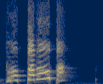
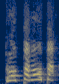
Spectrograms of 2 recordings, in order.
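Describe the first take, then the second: First: Very high, slow, stretched exclaim; drawn-out laughing owner. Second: Very high, quick exclaim; laughing owner. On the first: Chinese owner laughing at the smaller order, slow high squeal. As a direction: stretch it out in mock disbelief. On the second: Chinese owner laughing at the order, quick high squeal. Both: Retold or imitated.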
